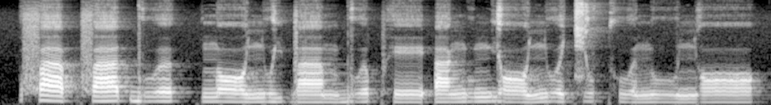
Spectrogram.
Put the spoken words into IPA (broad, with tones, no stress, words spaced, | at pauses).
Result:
faː˥˨p̚faː˧˥t̚bu˧ə̯ | nɔː˧˩ɲu˩j baː˩m bu˩˧ə̯pʰeː˩ ʔa˧ŋu˧˥ŋ jɔː˧˩ɲu˥˨ə̯t͡ɕu˧˥ t̪ʰu˧˩ə̯nuː˧˩ɲɔː˧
